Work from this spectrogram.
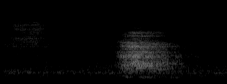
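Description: A deep breath drawn in during a pelvic floor stretch, heard as a soft, airy inhale that swells to a fuller rush of air, close and quiet, with a fainter breath just before it and no talking.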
